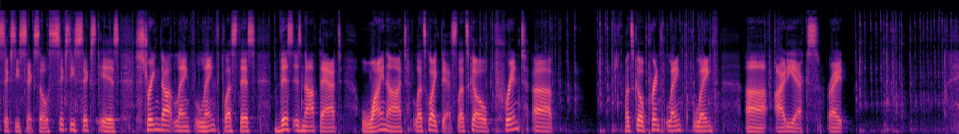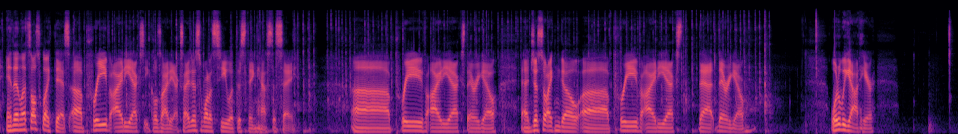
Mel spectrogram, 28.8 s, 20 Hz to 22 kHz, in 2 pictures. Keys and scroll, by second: 0.0-4.4 typing, 0.2 ctrl+c, 6.0-25.4 typing, 8.0 ctrl+c, 8.8 ctrl+c, 9.5 Tab, 9.8 ctrl+c, 20.9 ctrl+c, 24.6 ctrl+c, 25.5 ctrl+c, 25.6 Up.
